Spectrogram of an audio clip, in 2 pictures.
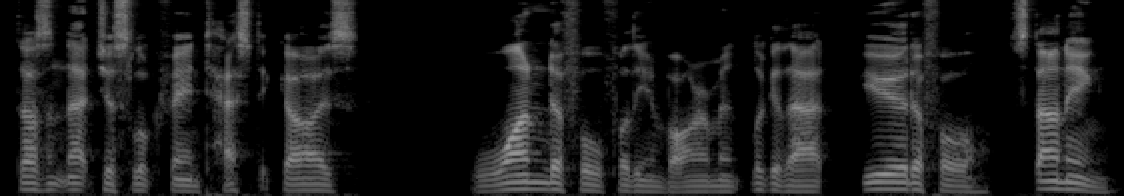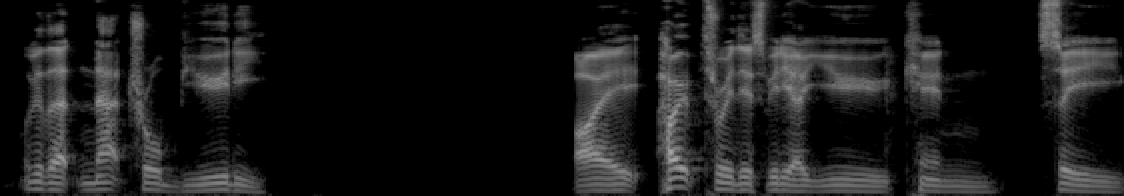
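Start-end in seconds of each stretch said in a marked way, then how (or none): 0.1-8.7 ironic, sarcastic admiring tone. Showing a picture of an electric car cemetery: sarcastic. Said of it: "hear my sarcasm in my voice".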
